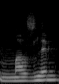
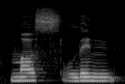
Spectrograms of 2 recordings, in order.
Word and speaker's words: muslin: me saying this name they call it muslim cloth no it's with an n muslin cleansing cloth so i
